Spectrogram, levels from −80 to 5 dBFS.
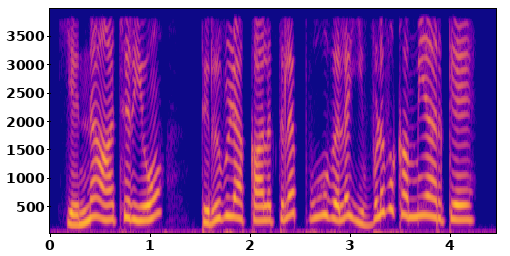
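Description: No technical faults can be heard anywhere in the speech recording. There are no dropouts, glitches or other events to mark at any point in time.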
